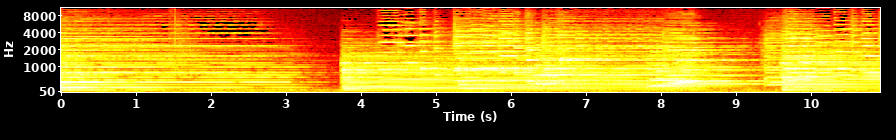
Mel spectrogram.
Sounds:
Music, fiddle, playing violin, Musical instrument

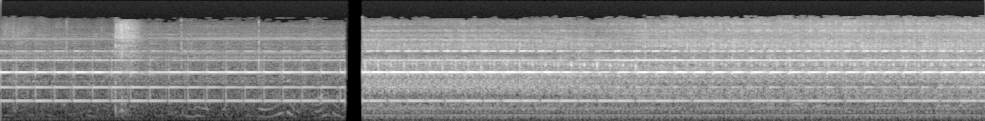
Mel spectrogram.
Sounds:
Vehicle

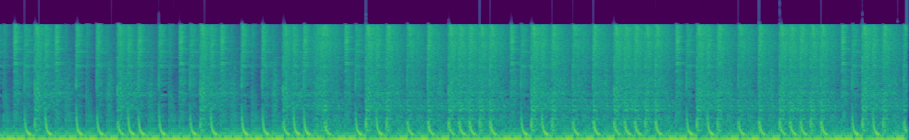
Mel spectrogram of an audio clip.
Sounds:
Sound effect, Music

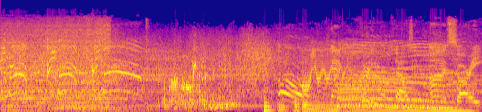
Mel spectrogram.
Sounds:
Music, Speech, speech noise, Sound effect

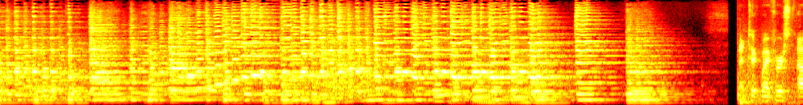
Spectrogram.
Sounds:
Music, Bowed string instrument

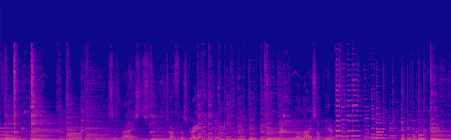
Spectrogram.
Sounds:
Acoustic guitar, Music, Speech

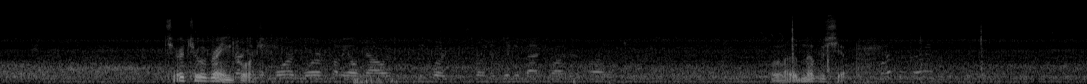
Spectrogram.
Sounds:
Speech

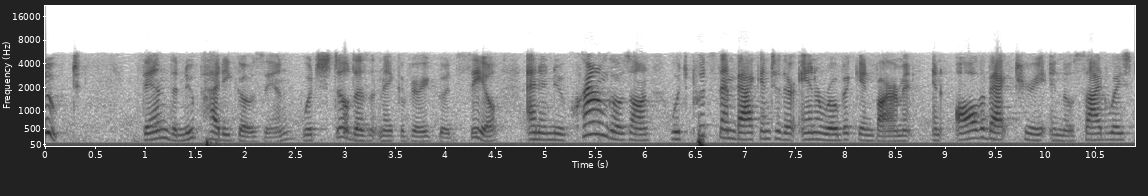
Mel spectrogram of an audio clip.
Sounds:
inside a small room, Speech

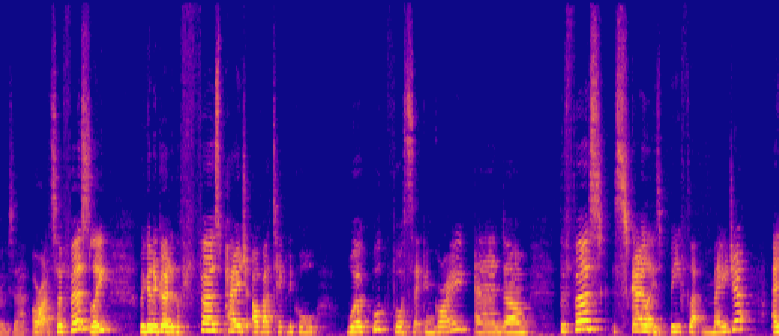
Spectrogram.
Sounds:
Speech

